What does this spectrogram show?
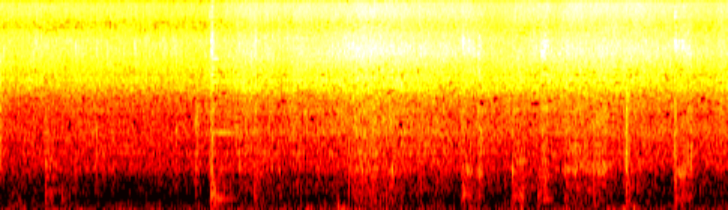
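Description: Vegetables sizzling in hot oil in a metal wok, with a metal spatula scraping and clicking against the pan as they are stirred from about two seconds in.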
